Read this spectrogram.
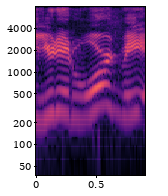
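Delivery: high-pitched retold protest; mock accusation. Son blaming Mom for not warning him, high mock-wounded protest.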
